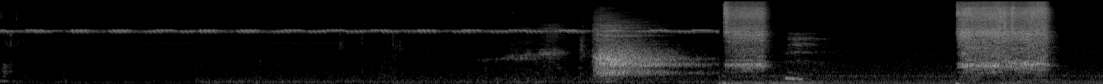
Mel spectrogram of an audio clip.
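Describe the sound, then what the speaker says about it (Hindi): Spray hisses in two loud, bright bursts of about a second or two each, following softer hissing, with a steady cricket-like insect chirp running underneath. "पकड़ो, जाके स्प्रे करो"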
